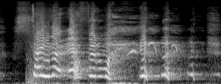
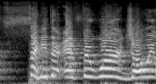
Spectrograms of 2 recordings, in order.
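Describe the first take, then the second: First: Much higher, louder, slow and laughing; half-laughing angry shout at the screen; mad yell. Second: Higher and louder, punching it out; loud heated demand at Joey; furious yell. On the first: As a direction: drag out a furious laughing demand at the TV. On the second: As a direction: yell at the cartoon like a frustrated fan. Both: Retold or imitated. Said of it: "Like, I was so mad".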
